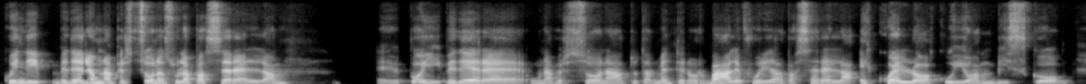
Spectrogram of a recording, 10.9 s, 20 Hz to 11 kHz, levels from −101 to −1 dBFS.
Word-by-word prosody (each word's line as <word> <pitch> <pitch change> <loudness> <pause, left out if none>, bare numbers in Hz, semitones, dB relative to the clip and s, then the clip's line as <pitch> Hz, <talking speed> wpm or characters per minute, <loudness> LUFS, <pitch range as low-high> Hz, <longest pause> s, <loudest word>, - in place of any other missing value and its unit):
Quindi, 210 -3 +1
vedere 220 +5 +4
una 225 -2 +4
persona 215 0 0
sulla 200 -2 +1
passerella, 180 -2 +1 0.9
e 175 0 -13
poi 195 0 -3
vedere 180 -5 +3
una 175 -1 -6
persona 180 -2 -3
totalmente 180 +3 -7
normale 175 -1 +3
fuori 175 +1 -6
dalla 160 0 -3
passerella, 165 -2 -3
è 195 -1 -7
quello 180 -3 +3
a 170 0 -5
cui 175 0 -4
io 170 - -2
ambisco, 165 -1 -6
180 Hz, 120 wpm, -23 LUFS, 170-195 Hz, 0.9 s, vedere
